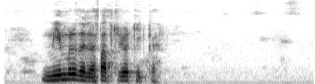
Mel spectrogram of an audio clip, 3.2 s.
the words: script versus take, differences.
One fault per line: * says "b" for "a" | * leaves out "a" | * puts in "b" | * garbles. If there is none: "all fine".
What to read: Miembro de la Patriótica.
all fine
